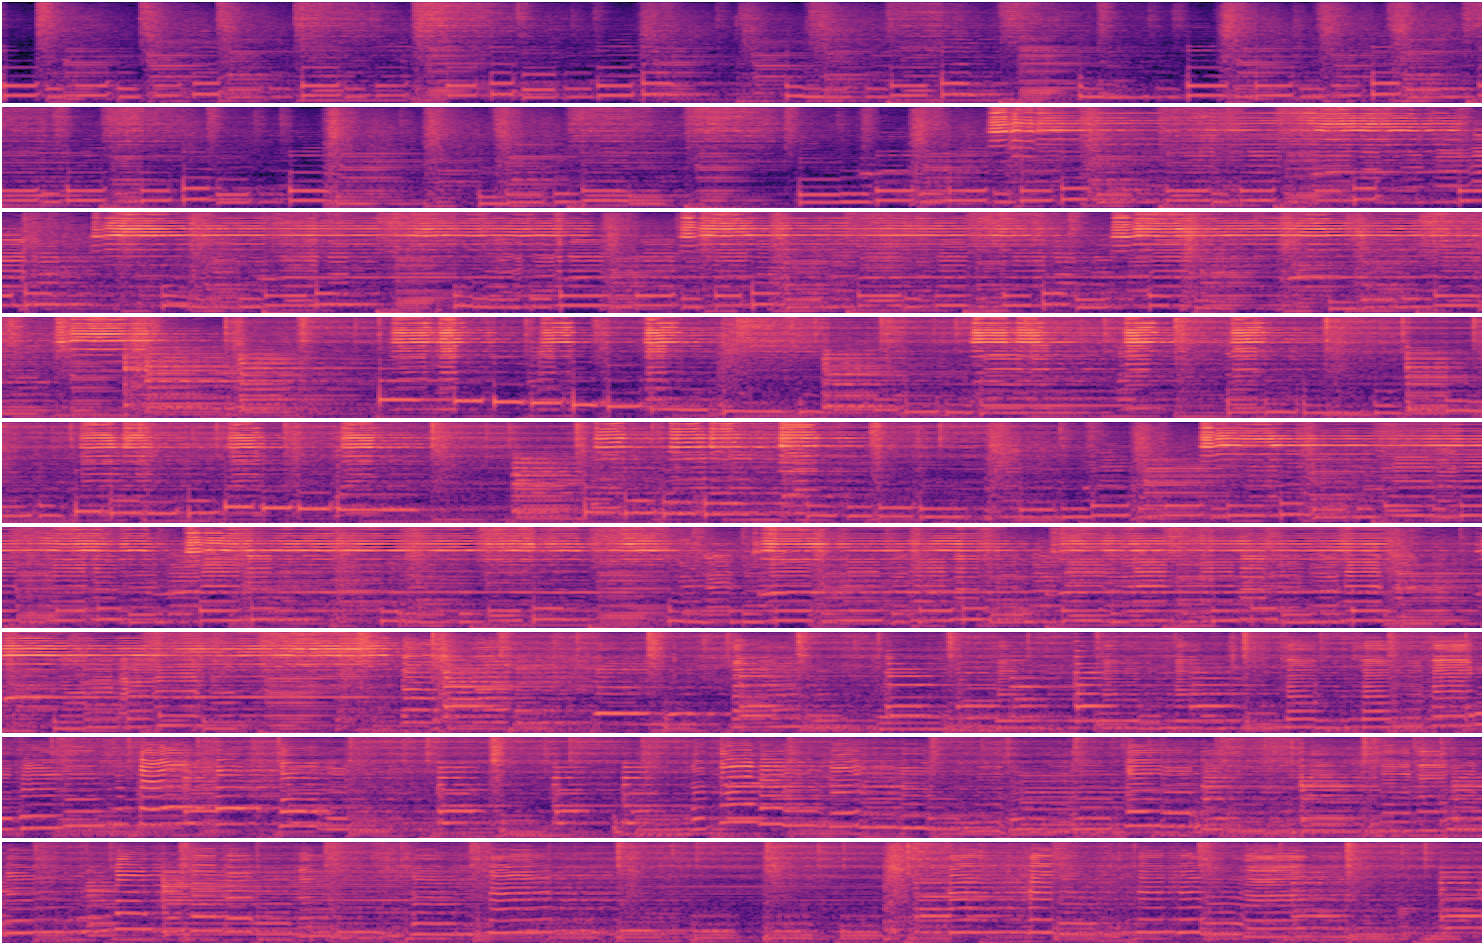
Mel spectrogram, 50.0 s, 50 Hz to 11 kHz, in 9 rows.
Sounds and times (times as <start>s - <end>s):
Electric guitar: 0.0s - 49.9s
Strum: 0.0s - 49.9s.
